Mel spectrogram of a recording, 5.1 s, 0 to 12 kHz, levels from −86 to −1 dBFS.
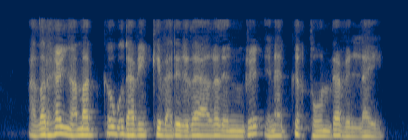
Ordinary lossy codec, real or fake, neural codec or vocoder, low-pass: AAC, 48 kbps; fake; codec, 16 kHz, 1.1 kbps, Voila-Tokenizer; 7.2 kHz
